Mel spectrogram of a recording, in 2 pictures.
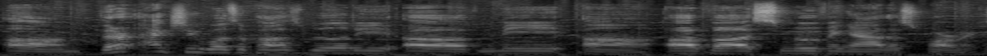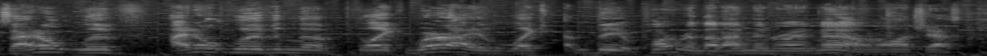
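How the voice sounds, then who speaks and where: The speech moves at a fairly quick pace with hardly any pauses and lively intonation. Music plays in the background. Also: man, fairly high pitch for a man. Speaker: gaming streamer. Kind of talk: casual gaming stream chat. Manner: loud; rambling with many fillers.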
